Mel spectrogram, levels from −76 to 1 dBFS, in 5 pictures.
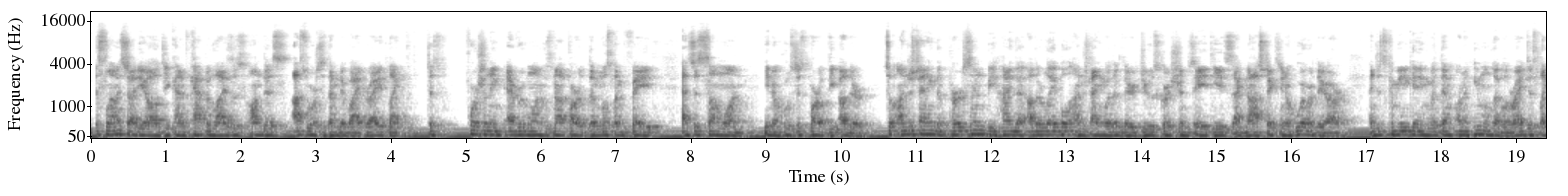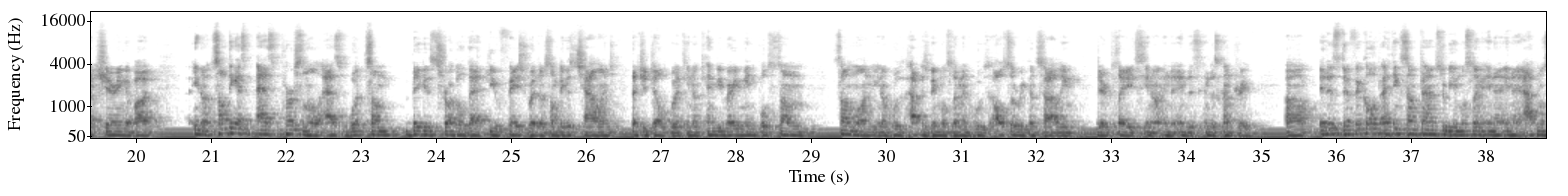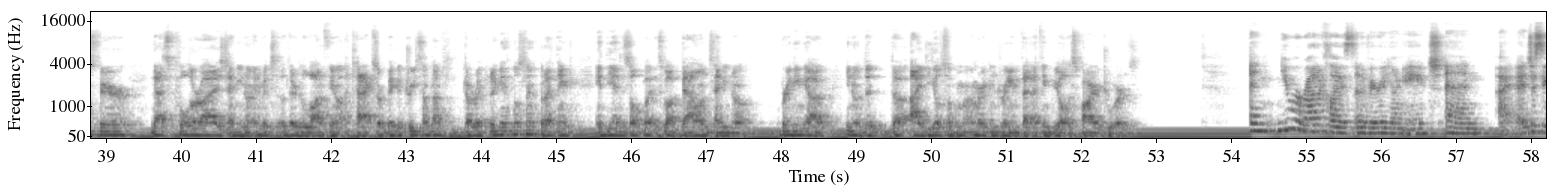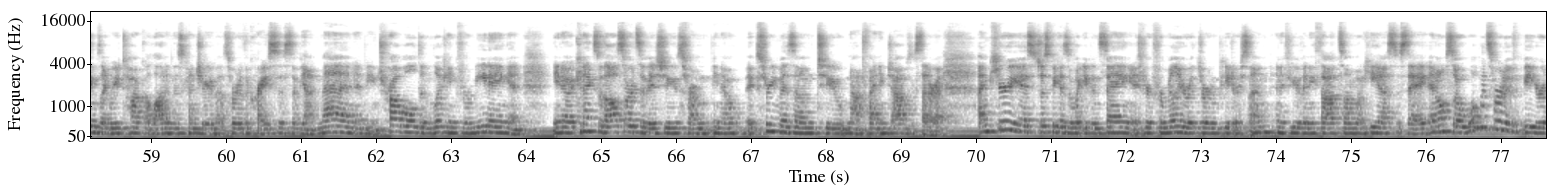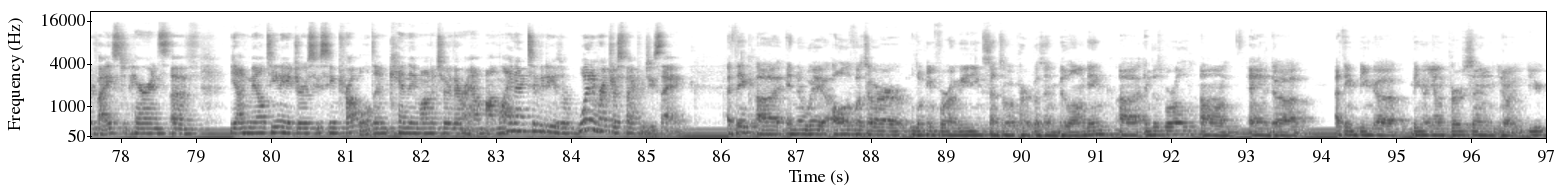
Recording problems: off-mic speech; far
room echo; slight; dies away in 0.3 s
squashed, flat; somewhat
electrical hum; faint; throughout; 50 Hz, 25 dB below the speech

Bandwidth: 15.5 kHz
